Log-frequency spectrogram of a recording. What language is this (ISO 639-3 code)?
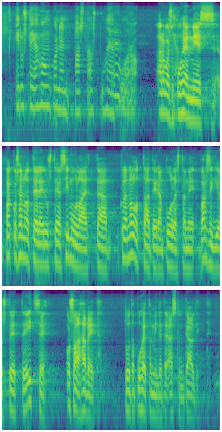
fin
